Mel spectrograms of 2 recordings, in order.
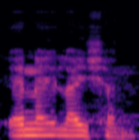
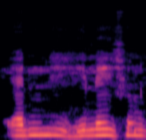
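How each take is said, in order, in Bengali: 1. মাঝখানে কোনো 'h' উচ্চারিত হয় না। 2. মাঝের 'h' উচ্চারিত হয়। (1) "উচ্চারণ হলো অ্যানাইলাইশন" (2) "অ্যানিহিলেশন কিন্তু না"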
